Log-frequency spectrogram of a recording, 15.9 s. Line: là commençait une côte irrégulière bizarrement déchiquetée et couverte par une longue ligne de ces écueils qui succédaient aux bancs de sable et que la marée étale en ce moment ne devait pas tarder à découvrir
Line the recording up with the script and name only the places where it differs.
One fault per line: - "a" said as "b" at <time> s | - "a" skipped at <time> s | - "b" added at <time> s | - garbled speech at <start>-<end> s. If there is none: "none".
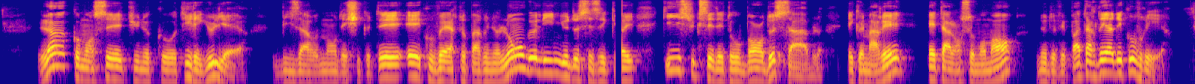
- "la" skipped at 11.5 s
